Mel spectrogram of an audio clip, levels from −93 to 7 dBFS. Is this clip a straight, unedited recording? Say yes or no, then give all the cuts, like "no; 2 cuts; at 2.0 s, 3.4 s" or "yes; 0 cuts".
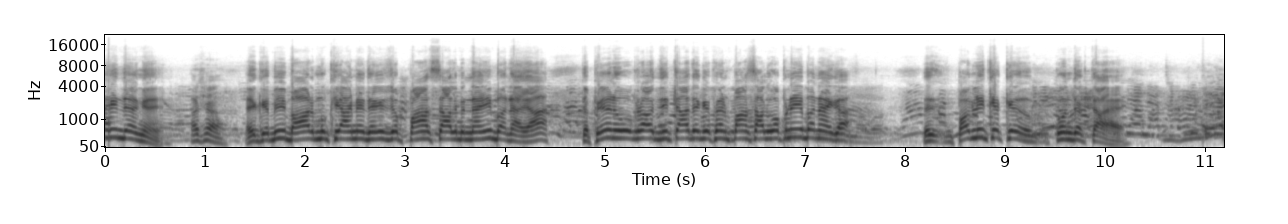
yes; 0 cuts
